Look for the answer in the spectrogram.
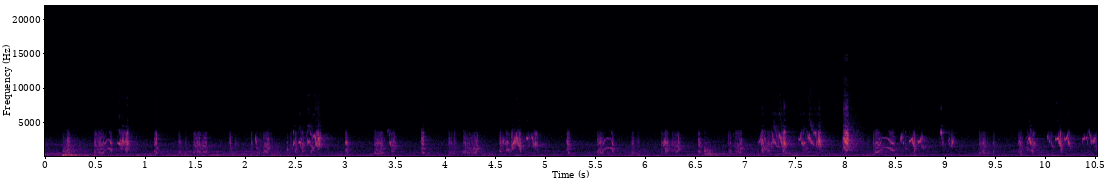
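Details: Budgerigars chattering in a steady stream of short, quick chirps and scratchy warbled notes, with a few sharper squeaks mixed in and no pauses.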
